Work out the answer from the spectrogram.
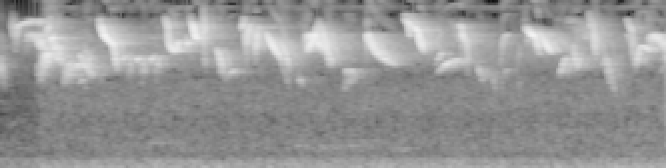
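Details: Singing black-throated finch, a songbird, delivering a loud, continuous string of high clipped notes and bright chips, evenly spaced several per second for the whole stretch, with faint low hum beneath.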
